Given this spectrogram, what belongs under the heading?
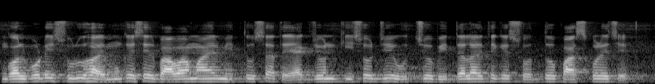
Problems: background conversations at intervals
